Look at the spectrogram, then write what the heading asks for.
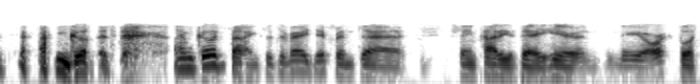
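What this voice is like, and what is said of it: Speaker with a noticeable accent. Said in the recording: “do I hear an accent? ... You do hear an accent”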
